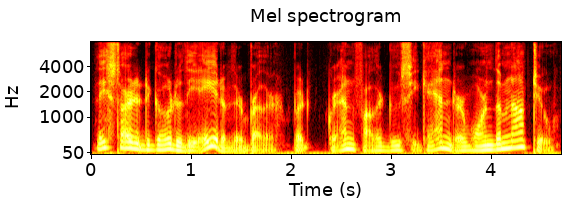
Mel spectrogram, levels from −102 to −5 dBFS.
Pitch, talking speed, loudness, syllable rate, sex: 125 Hz, 230 wpm, -17 LUFS, 5.6 syllables/s, male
